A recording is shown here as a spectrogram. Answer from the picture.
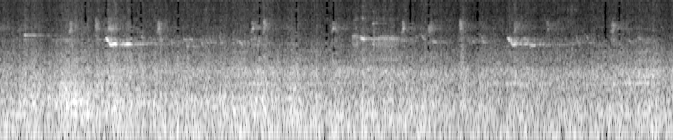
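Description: Faint birdsong over quiet outdoor background noise: a bird gives several short, high whistled calls a second or so apart.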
